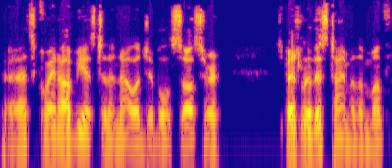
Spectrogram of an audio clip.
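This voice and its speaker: A man's voice: sits low, fast, dry recording, natural voice. A man playing a polite, knowing sorcerer in a radio play, with a prim and courteous manner. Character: polite, knowing male sorcerer, brisk customer.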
